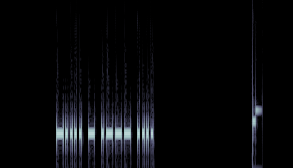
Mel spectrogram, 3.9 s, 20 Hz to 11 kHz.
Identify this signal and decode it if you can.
Morse code, heard as a keyed tone, about 37 wpm, 700 Hz. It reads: 6TJH
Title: Four Challenging Letter-Number Combinations 40wpm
